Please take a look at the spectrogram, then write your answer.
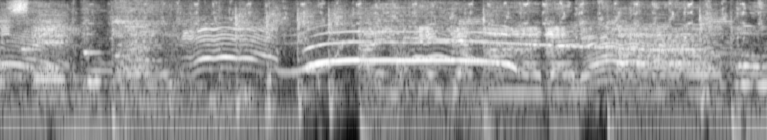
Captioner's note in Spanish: Grito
